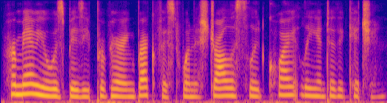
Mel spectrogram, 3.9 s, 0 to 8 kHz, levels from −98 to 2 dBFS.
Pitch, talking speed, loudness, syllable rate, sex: 215 Hz, 200 wpm, -18 LUFS, 6.0 syllables/s, female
